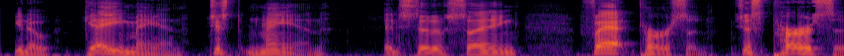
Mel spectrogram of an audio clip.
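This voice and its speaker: Very wide pitch swings mark this man's medium-pitched voice, which has a bright, sharp tone and vocal fry, moving at a very slow pace in a very clean recording with a silent background. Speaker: guest, race relations activist. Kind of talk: talk show discussion.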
